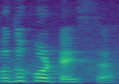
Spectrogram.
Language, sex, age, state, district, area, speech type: Tamil, female, 45-60, Tamil Nadu, Pudukkottai, rural, spontaneous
